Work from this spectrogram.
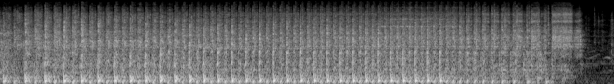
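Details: Axis M200 196cc mini bike, bought non-running, kill switch left off and grounded to test: rapid, even single-cylinder popping at a steady fast idle, then it stops abruptly as the kill circuit works; normal running.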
